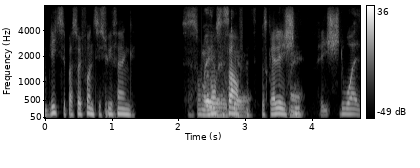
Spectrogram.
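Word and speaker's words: Soi Fon: C'est pareil dans le vrai nom de Soifon, dans Bleach, c'est pas Soifon, c'est Suifeng.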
